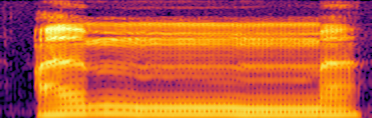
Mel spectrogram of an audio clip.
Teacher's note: Jadi rapat dulu kemudian baru dengung.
